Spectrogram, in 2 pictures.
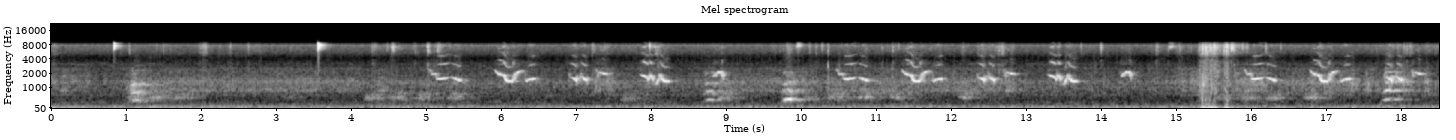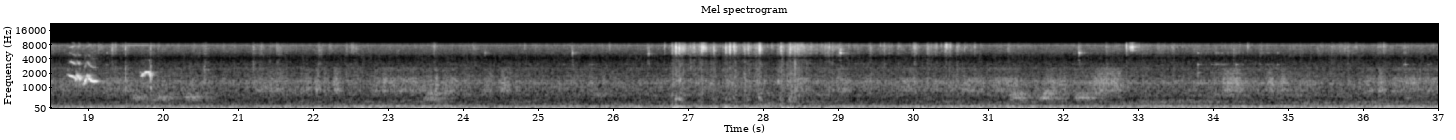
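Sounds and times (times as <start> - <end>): small birds chirping: 4.5 - 9.1, 10.0 - 20.6.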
